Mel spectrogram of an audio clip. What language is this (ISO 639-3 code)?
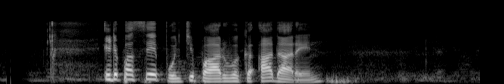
sin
